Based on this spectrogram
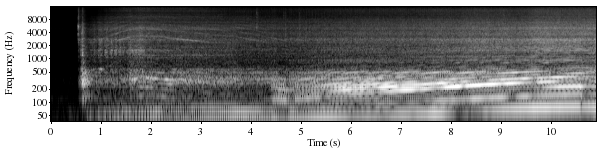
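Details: John Deere 720 two-cylinder diesel tractor after clutch/transmission repair, first start: catches after brief crank, even slow two-cylinder putt climbing cleanly with revs; slight flywheel scraping on cover noted afterward, transmission noise gone.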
